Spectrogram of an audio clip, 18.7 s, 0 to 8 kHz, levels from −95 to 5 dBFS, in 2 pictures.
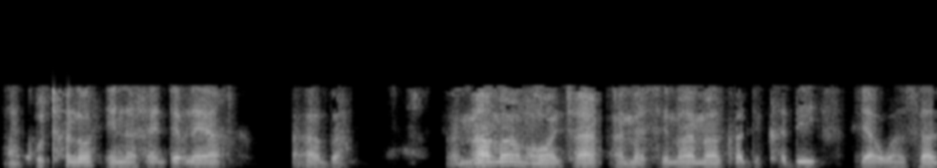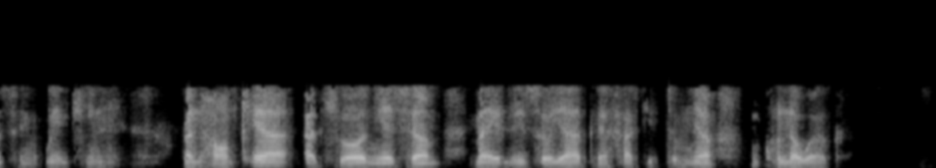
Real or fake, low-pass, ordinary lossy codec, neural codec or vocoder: fake; 7.2 kHz; AAC, 16 kbps; codec, 16 kHz, 1.1 kbps, Voila-Tokenizer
